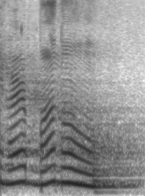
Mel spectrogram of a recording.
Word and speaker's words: hermano: hermano Piat azuro okay hermano an beautiful so lovely Mega love shoutout Yahoo Thank you so much for coming say it like this brother hermano hermano oh hermano silent h silent h hermano hermano Piat azuro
